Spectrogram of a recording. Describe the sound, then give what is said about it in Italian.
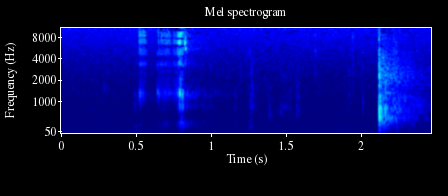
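Slurping sips of pear tea: a few faint small mouth sounds early on, then one sharp, louder slurp that trails off near the end. “bevo il tè che faccio prima, ecco.”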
